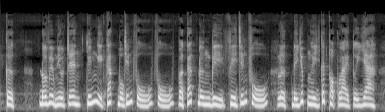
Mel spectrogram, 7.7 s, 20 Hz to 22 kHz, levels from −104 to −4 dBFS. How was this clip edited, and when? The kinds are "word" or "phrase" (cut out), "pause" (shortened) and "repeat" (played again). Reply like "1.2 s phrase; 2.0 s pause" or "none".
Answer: 1.1 s phrase; 1.6 s pause; 2.5 s word; 3.1 s repeat; 5.5 s phrase; 6.3 s word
